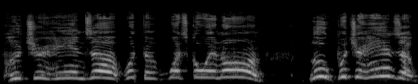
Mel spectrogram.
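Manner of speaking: high, loud frantic yell at a fighter; reenacted shout of exasperated coaching from the sidelines; screaming. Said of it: "I was literally screaming".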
